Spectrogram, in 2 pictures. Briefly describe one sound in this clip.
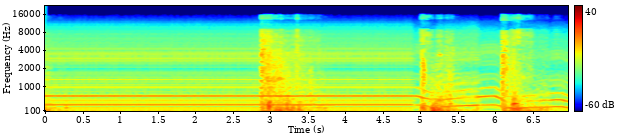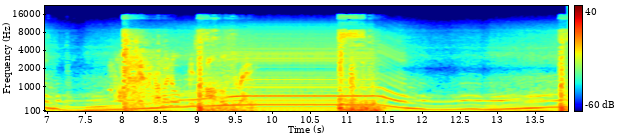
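A car engine hums steadily, then revs up and down.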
